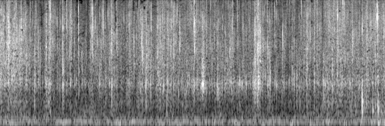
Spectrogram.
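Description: A wad of clear plastic bubble wrap cupped in both hands is squeezed and crinkled with the fingers. The result is a dense, continuous, bright crinkling full of quick, sharp crackles, with almost no low end and no ringing between them.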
